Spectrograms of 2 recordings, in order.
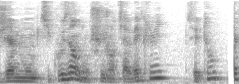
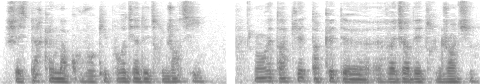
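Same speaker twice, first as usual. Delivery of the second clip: soft, lower private thoughts; inner voice; 6 semitones lower, 11 dB quieter than usual. Acted. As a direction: murmur your hopes to yourself. Voix intérieure, chuchotée. (pensée intérieure à voix basse)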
